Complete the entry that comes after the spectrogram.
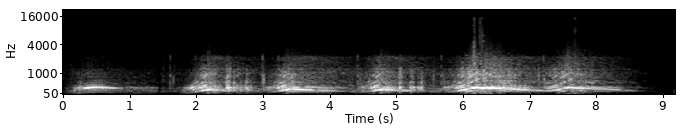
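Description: Car engine revving over and over: about six rises and falls in pitch, the longest about six seconds in, with a couple of sharp cracks near the tops of the later revs. It fades out near the end.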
